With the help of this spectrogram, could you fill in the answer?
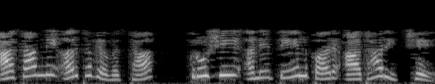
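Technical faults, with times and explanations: Throughout, transcoding between lossy codecs: the speech has nothing above 5.6 kHz, and two coders' different artefacts are heard together, which fits a 16 kbit/s MP3 likely re-encoded as 32 kbit/s Opus. A single encode would leave one artefact type, not two layered together.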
